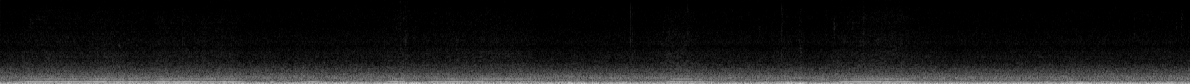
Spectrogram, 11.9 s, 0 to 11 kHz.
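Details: 2010 Skoda Octavia 1.6 CR TDI at motorway speed, above 60 mph, driving or on cruise control: a steady mid-pitched whine fades in and out over heavy road rumble; intermittent, louder in person, cause unknown.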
